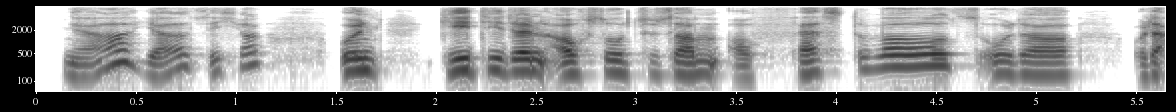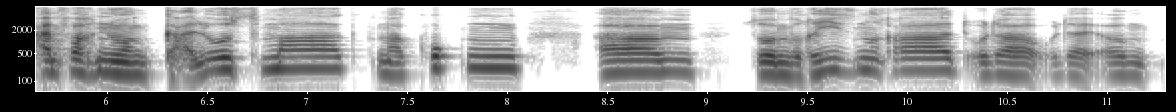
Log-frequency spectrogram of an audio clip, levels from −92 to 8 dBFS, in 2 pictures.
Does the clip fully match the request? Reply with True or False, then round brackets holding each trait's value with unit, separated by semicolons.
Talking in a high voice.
False (175 Hz)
